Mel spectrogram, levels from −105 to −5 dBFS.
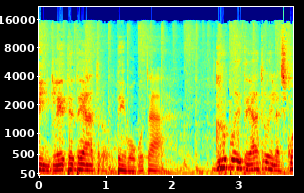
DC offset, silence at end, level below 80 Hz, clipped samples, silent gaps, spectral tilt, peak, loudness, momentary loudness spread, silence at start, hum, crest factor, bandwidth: under 0.1%; 0 s; -24 dBFS; 0.3%; none; -5.5 dB/octave; 0 dBFS; -11 LUFS; 17 LU; 0 s; none; 10 dB; 16 kHz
